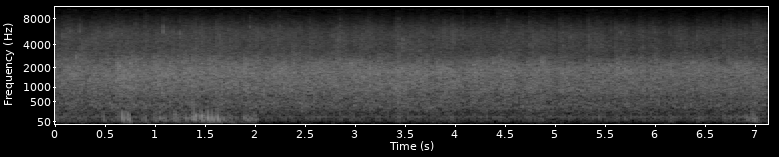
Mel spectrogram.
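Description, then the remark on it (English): A church audience applauds for God and for a group of students with steady, dense hand claps that hold at an even, loud level for several seconds, with no one speaking over it. “And although we don't always clap in church, we're going to give a big hand clap for God today and for the gift of these students.”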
